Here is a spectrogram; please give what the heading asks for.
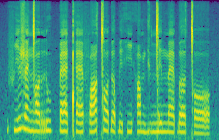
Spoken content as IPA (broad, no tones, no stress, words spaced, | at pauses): fi ʐæŋ͡ǀɒru k͡pæ ǃʰæfɑ ǀɔɗʌɓɪxi hɑmɡʲuŋ͡ǀɪ mæɓʌ ǀɔ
